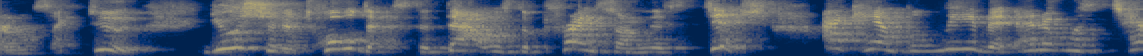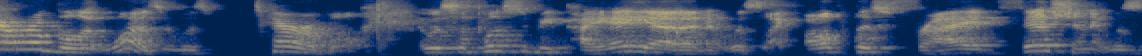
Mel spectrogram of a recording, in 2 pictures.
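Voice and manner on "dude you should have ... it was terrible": higher, retold husband's outburst at the waiter; mock angry rant. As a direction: play the husband scolding the waiter, half-serious. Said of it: "got really pissed off and was".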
